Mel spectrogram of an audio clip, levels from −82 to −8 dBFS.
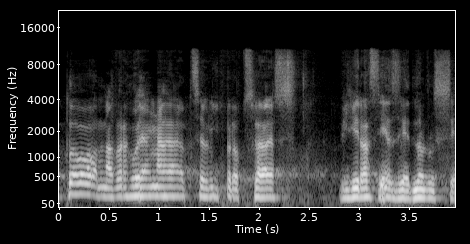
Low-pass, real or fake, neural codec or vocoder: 10.8 kHz; fake; codec, 24 kHz, 1.5 kbps, HILCodec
